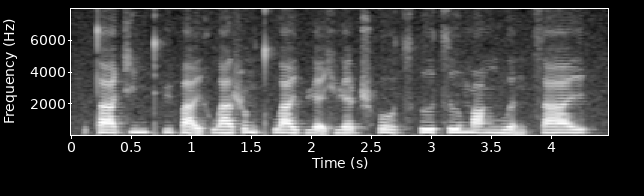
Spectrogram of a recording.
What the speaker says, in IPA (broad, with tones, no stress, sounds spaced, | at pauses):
t̪ ä˧˥ t͡ɕ i˧˥ ŋ t̪ʰ y˧˥ p a̰˨˩ ɪ̯ x w ä˧˥ ʂ ʊ˥˧ ŋ t̪ʰ w a˥˩ ɪ̯ p ɥ ɛ̰˨˩ ɕ ɥ ɛ˧˥ ʈ͡ʂʰ o˥˩ ʊ̯ t͡sʰ ɹ̩˥ t͡s ɹ̩˥ m ɑ˥ ŋ n̪ w ə̰˨˩ n t͡s a˥ ɪ̯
